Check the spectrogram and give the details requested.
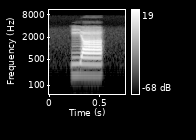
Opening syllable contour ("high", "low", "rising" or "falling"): high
